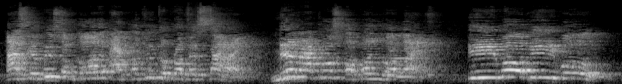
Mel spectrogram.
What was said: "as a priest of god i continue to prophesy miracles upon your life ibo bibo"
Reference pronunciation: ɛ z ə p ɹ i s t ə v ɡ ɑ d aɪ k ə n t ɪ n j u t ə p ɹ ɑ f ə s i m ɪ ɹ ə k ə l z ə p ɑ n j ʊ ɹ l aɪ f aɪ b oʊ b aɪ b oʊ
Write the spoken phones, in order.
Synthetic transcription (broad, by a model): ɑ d ə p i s ə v ɡ ɑ d aɪ k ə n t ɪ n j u t ə p ɹ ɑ f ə s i m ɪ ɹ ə k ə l s ə p ɑ n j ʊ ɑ l aɪ f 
